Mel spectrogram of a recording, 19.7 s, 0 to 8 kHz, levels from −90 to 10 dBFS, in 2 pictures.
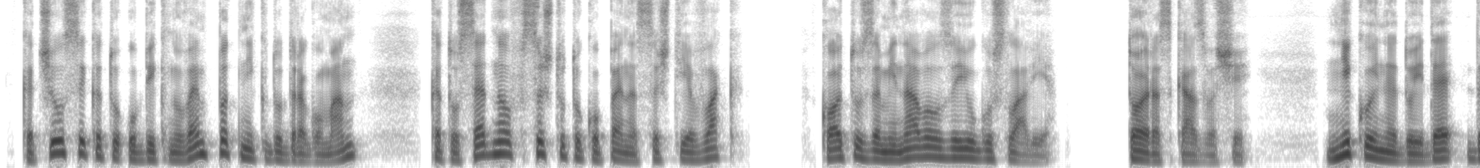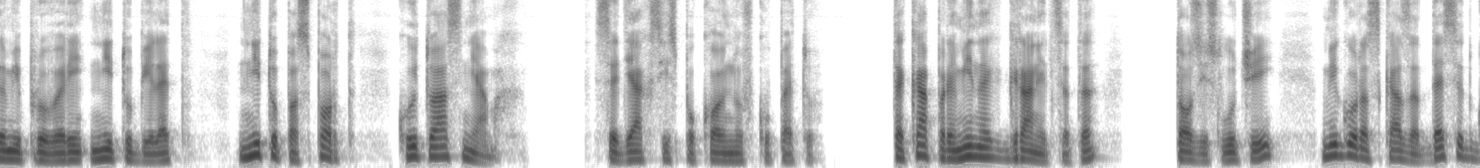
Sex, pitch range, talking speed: male, 95-120 Hz, 145 wpm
